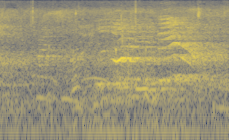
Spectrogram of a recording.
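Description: Children talking and calling out as they play, with a high, sliding shout about a second and a half in.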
